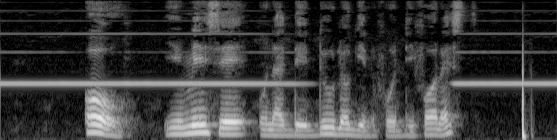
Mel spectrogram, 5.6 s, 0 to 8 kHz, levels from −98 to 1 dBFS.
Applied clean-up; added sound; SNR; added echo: none; Wind instrument, woodwind instrument; 13 dB; none.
